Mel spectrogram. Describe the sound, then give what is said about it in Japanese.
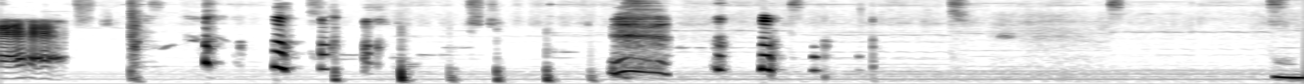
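A voice imitating a goat or sheep bleating, a few nasal bleat-like calls mixed with scattered clicks and small mouth noises, mostly faint. “ヤギか羊もいける気がする。うん。ヤギ、羊？もうどっちもメーだからあれですけども。”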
